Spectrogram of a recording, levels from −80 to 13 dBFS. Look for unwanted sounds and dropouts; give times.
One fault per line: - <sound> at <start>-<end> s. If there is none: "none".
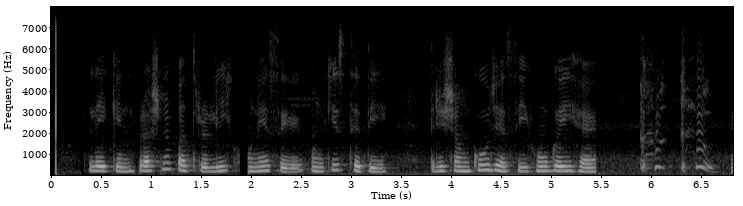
- dropout at 1.9-2.0 s
- cough at 5.9-6.7 s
